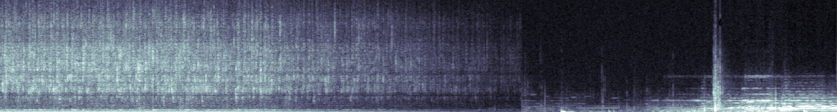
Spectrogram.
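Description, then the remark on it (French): Water from a shower runs in a steady hiss for about six seconds as a man showers at home before bed, then cuts off, followed by a few soft thunks and clattering knocks. “Lave la cuisine, prend une douche et se couche.”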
